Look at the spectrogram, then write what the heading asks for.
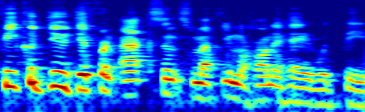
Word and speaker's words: Matthew McConaughey: Wait, say his name again. Matthew McConaughey. Okay. You sound like he's a Mahanahe or something. He went, the first two times he said Matthew Mahoney.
